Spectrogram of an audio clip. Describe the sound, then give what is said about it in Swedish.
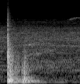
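Glasses of water clink together in a toast, two quick knocks in succession with a dull, thudding quality and a brief fading tail, then quiet room tone. “Ja, vi skålar med vatten då.”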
